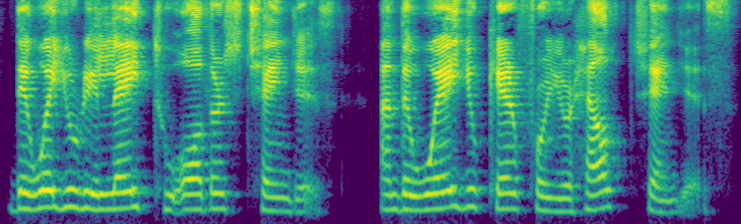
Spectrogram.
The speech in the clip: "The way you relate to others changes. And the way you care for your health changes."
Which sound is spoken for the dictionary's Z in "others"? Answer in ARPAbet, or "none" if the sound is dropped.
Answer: S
